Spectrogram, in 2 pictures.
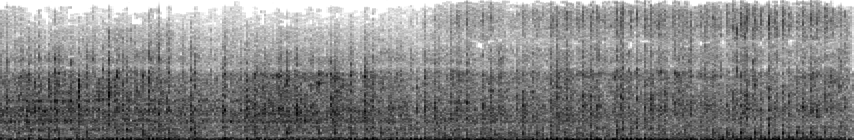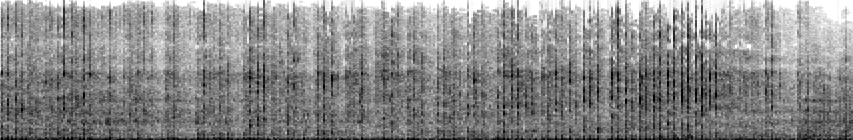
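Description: A loud engine idling steadily.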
